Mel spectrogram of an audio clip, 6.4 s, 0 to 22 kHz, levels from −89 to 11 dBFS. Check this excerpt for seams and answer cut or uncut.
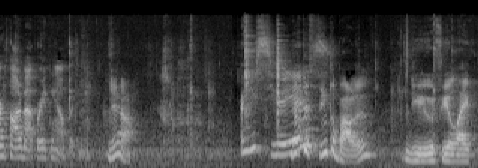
cut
